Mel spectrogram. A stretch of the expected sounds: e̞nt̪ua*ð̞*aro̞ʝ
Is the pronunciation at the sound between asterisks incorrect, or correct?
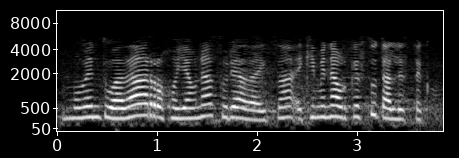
correct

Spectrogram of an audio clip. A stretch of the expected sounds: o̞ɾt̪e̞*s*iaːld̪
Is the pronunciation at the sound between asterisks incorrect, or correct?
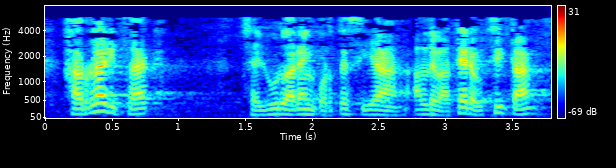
correct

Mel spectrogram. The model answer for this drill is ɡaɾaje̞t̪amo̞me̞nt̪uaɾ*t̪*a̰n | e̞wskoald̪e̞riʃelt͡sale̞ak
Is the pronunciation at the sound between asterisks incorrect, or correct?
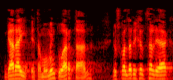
correct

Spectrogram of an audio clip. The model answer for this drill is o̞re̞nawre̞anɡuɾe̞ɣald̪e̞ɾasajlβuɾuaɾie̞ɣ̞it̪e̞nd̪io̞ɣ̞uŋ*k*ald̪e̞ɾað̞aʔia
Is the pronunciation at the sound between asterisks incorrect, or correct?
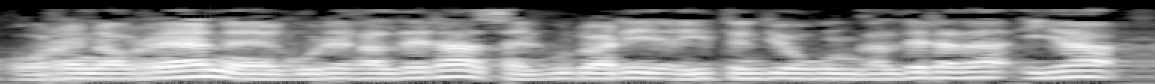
incorrect: ɡ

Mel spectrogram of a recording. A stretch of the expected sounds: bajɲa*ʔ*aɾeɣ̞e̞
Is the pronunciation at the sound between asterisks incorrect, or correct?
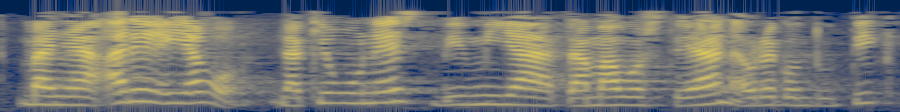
correct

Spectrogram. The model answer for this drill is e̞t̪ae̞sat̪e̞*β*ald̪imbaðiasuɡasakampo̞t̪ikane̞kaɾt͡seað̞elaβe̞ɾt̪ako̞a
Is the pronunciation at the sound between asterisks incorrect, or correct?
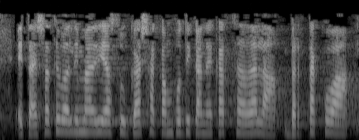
correct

